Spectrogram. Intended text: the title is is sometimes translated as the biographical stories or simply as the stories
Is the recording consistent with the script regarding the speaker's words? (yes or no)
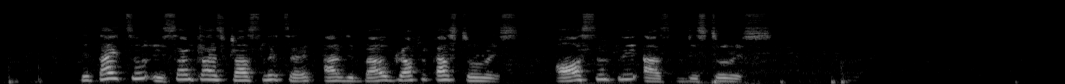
no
